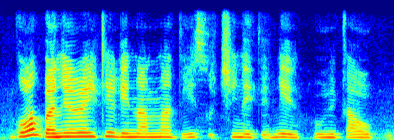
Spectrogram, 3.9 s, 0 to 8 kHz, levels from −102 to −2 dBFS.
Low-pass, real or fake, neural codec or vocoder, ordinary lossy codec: 7.2 kHz; fake; codec, 44.1 kHz, 1.7 kbps, Pupu-Codec; none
